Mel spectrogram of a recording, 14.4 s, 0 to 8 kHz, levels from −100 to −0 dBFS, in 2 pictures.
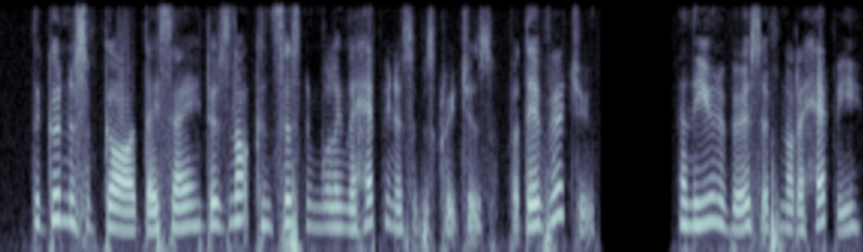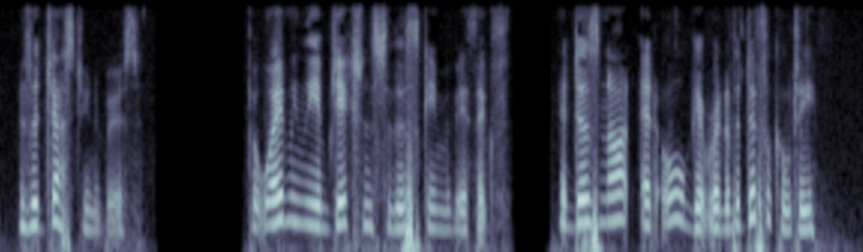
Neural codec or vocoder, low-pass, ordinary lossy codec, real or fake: none; 7.2 kHz; Opus, 64 kbps; real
